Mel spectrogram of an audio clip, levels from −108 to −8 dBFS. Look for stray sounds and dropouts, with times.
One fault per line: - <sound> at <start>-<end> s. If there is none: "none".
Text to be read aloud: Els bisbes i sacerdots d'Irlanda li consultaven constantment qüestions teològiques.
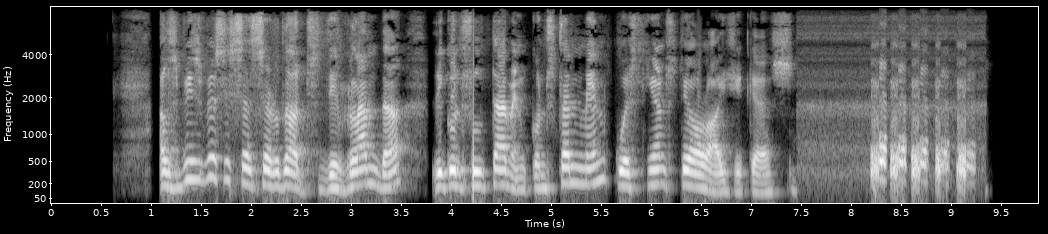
- laugh at 8.2-9.3 s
